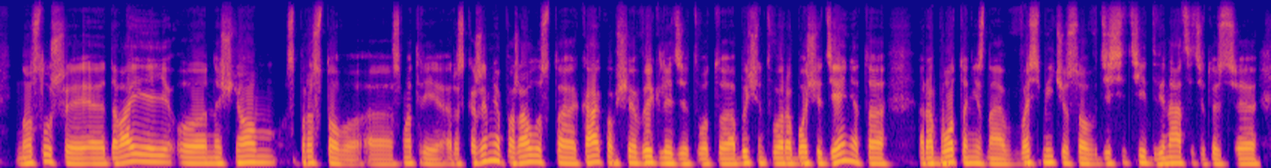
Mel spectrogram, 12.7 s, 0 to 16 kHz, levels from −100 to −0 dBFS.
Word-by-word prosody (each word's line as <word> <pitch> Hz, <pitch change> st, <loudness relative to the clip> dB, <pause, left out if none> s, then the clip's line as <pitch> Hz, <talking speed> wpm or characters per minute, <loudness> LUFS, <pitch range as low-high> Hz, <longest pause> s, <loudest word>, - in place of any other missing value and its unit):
Но 120 Hz, +3 st, 0 dB
слушай, 115 Hz, -4 st, 0 dB
давай, 145 Hz, +4 st, +2 dB
э, 125 Hz, -3 st, +1 dB
начнем 130 Hz, +3 st, 0 dB
с -, -, -10 dB
простого. 100 Hz, -5 st, -2 dB
Э, -, -, -7 dB
смотри, 110 Hz, 0 st, -4 dB
расскажи 110 Hz, +8 st, -3 dB
мне, 175 Hz, -2 st, +2 dB
пожалуйста, 125 Hz, -3 st, +1 dB
как 135 Hz, +1 st, +2 dB
вообще 125 Hz, +1 st, 0 dB
выглядит 115 Hz, -4 st, +1 dB
вот 110 Hz, -1 st, -3 dB
обычно 120 Hz, +3 st, +1 dB
твой 115 Hz, 0 st, +1 dB
рабочий 120 Hz, +1 st, +1 dB
день. 155 Hz, +8 st, +3 dB
Это 115 Hz, -4 st, 0 dB, 0.3 s
работа, 125 Hz, +3 st, +2 dB
не 125 Hz, 0 st, +1 dB
знаю, 110 Hz, -3 st, -1 dB
8 125 Hz, +5 st, 0 dB
часов, 115 Hz, -3 st, -1 dB
10, 115 Hz, +4 st, -2 dB
12? 115 Hz, -1 st, -1 dB
То 110 Hz, -, -4 dB
есть, 100 Hz, +1 st, -5 dB
э, 110 Hz, -1 st, +2 dB
120 Hz, 145 wpm, -25 LUFS, 110-130 Hz, 0.3 s, день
